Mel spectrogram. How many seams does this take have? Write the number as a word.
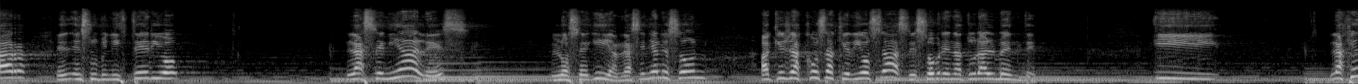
zero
